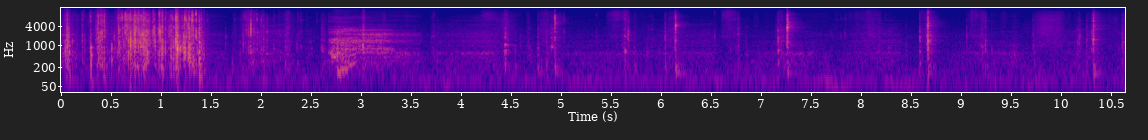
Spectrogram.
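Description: Lord of the Tachyon Galaxy trading card booster pack torn open, a loud burst of foil wrapper crinkling and ripping up front, then quieter card flicks and shuffling taps scattered throughout, close up.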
